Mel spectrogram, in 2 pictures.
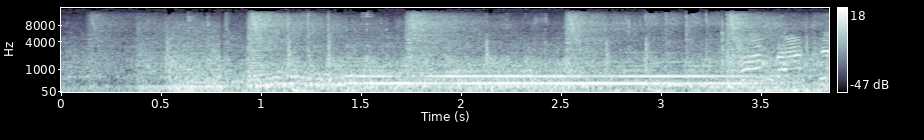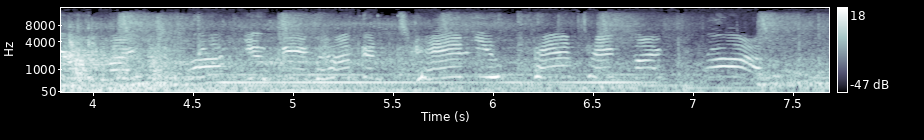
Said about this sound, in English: He inserts a metal finger into the ignition. No, don't start my truck! You know how to drive! While Stephanie tries to hang on, Number 5 puts the truck into gear and pulls away.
